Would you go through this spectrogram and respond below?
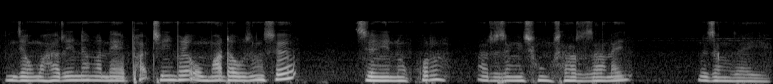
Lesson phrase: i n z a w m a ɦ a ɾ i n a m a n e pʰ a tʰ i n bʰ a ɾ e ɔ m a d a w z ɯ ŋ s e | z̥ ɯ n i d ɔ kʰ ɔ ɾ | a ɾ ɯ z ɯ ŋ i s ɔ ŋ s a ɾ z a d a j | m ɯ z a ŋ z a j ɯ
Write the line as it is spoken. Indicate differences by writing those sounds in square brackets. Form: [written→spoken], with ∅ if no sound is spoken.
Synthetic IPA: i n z a w m a ɦ a ɾ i n a m a n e pʰ a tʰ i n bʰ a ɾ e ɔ m a d a w z ɯ ŋ s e | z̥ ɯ [n→ŋ] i [d→n] ɔ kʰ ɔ ɾ | a ɾ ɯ z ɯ ŋ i s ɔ ŋ s a ɾ z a [d→n] a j | m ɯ z a ŋ z a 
